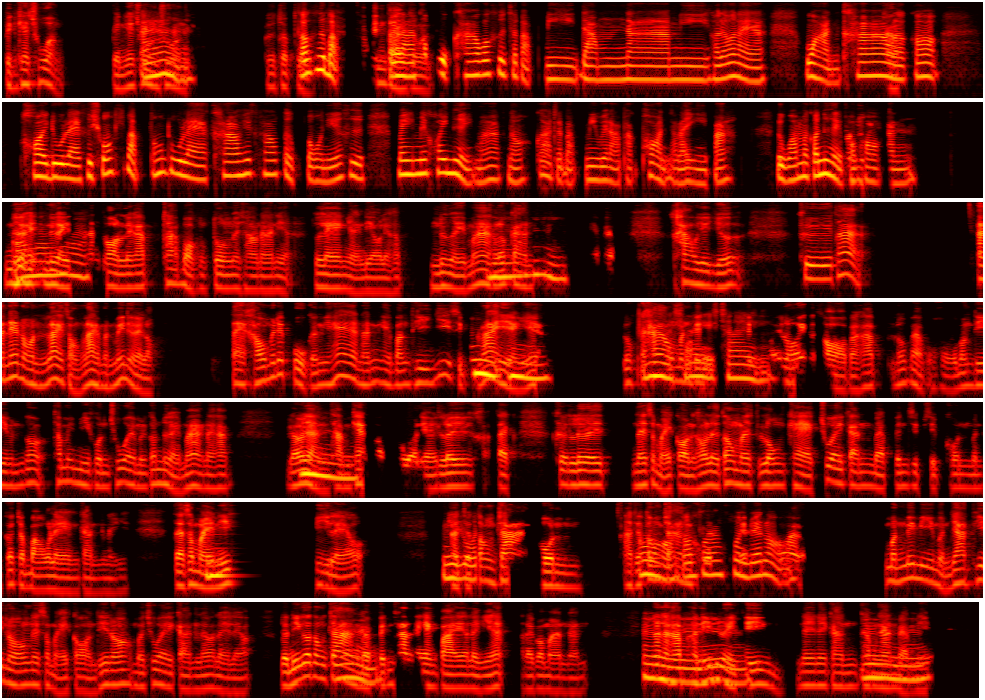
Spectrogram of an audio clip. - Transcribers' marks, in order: distorted speech; laughing while speaking: "เหนื่อย"; unintelligible speech; "แค่" said as "แฮ่"
- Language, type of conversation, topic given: Thai, podcast, เวลาหมดแรง คุณเติมพลังยังไงบ้าง?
